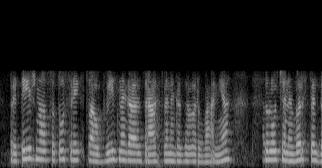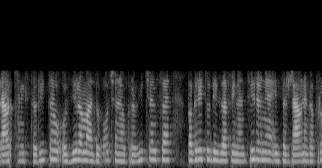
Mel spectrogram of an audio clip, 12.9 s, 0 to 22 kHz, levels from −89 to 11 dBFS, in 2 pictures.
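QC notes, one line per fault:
throughout: G.729 codec. The speech is band-limited with nothing above 4 kHz, and has a rough, slightly synthetic grain, which fits an 8 kbit/s G.729A stream. The decoder rebuilds each 10 ms frame from a vocal tract filter, a pitch predictor and a few pulses rather than the real waveform. The fine detail between those pulses is lost, so the codec damage is plainly audible.
1.56–1.80 s, 3.13–3.23 s, 5.10–5.27 s, 6.61–6.93 s, 8.40–8.60 s, 11.60–11.69 s: VoIP packet loss concealed by the speech codec. The decoder fills each gap by repeating its last pitch and filter at falling gain, so the speech smears into a fading buzzy tone or coloured noise. The longest gap is at 5.10 s, about 130 ms. The gaps at 1.56 s and 6.61 s are broken up, and each frame builds on the last, so the speech stays weak briefly after each gap ends.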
